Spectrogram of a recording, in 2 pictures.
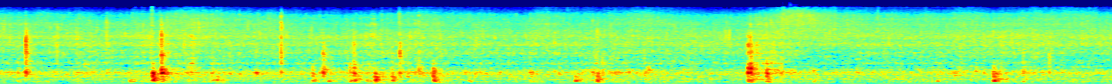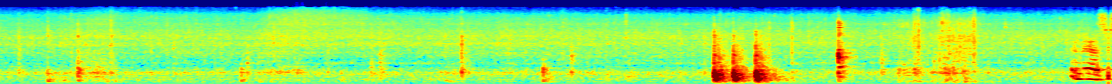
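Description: Kielbasa and cabbage fry in a pan with a continuous sizzle, broken by scattered scrapes and taps as a utensil stirs them, the stirring growing busier and louder toward the end.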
